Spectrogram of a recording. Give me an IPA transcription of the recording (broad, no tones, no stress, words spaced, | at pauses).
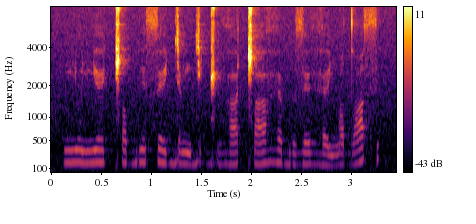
ɲoɲe ǁʌbise ɟaŋɟeɡ͡ǁuɦa ǁa ɦɛbɯzeɦɛ ɲidˤis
